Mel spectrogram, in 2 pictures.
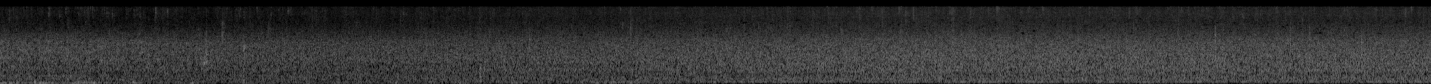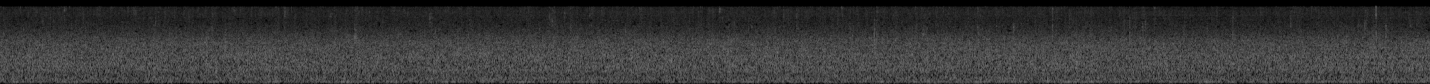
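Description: Steady rain falling, an even hiss of countless drops with no break.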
